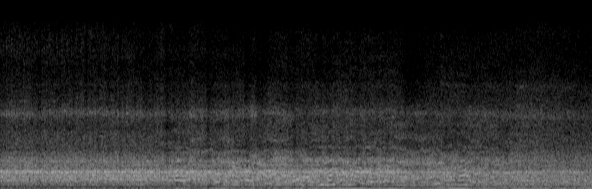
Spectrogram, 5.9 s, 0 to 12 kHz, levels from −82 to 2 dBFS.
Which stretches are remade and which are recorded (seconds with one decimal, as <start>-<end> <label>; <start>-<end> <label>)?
0.0-1.6 recorded; 1.6-5.1 remade; 5.1-5.9 recorded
